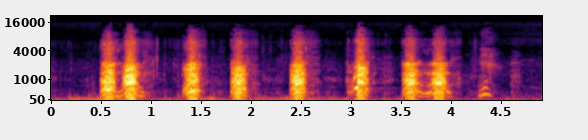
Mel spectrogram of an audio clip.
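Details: A German Shepherd reacts to a car horn, whose noise it cannot stand, with loud, harsh barks, often in quick pairs, ending with a brief whine.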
